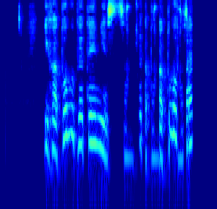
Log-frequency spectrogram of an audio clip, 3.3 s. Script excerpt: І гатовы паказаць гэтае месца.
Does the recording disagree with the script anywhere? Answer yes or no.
yes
